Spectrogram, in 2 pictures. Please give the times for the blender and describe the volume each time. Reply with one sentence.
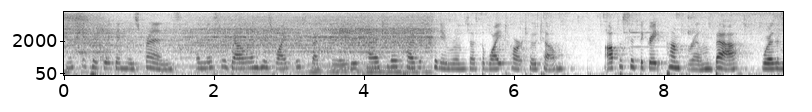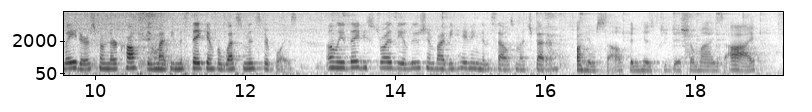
You can hear the blender from 0.0 to 5.0 s, getting louder.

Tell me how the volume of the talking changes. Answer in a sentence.
The volume of the talking goes up, then down.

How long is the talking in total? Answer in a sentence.
The talking can be heard for 19 seconds in total.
